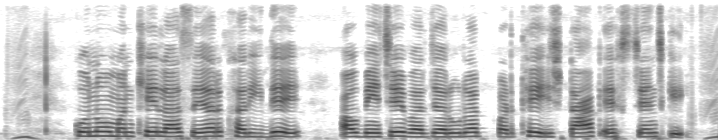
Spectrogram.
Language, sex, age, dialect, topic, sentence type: Chhattisgarhi, female, 31-35, Eastern, banking, statement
